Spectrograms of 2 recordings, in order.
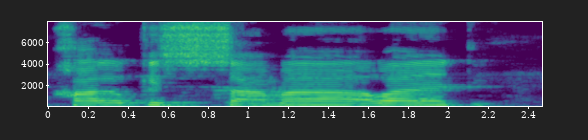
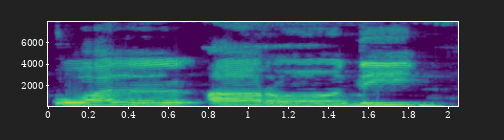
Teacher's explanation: Alif lamnya tidak dibaca dengan jelas, tapi yang sekarang wal ardi lamnya dibaca jelas.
